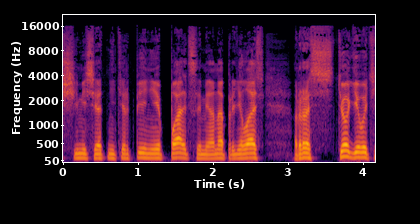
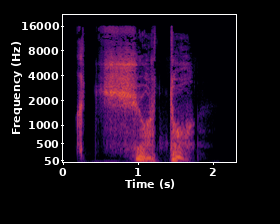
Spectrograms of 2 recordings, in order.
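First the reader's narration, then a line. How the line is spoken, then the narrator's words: Hoarse. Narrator (Russian): хрипло сказал Румата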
